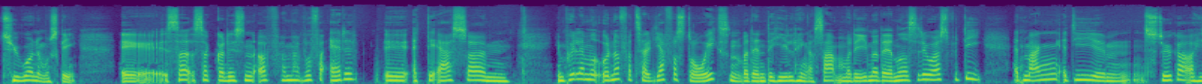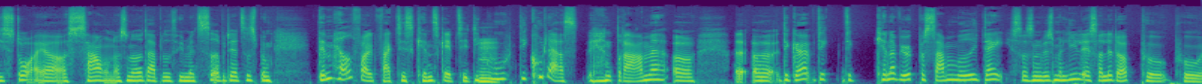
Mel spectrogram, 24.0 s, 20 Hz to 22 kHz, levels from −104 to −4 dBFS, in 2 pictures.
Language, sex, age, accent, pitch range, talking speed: Danish, female, 20-39, native, 165-210 Hz, 270 wpm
